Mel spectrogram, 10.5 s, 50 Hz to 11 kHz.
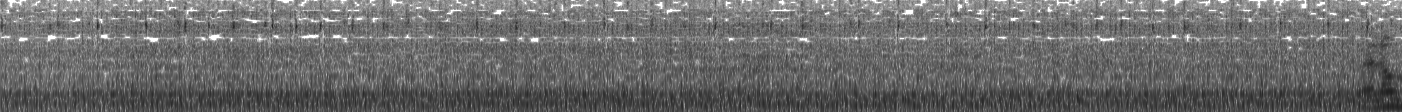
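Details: Peugeot Partner 2.0 HDi 90 diesel at idle: a fast, uneven rattling knock and faint scraping or grinding from the belt drive, caused by a worn, misaligned accessory belt tensioner pulley; the assembly is to be replaced.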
